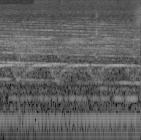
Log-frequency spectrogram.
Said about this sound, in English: Bro, it's Santa Claus. They got the sirens going for Santa Claus. They got Santa Claus on top of a fire truck. bruh. Just with the sirens blasting.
